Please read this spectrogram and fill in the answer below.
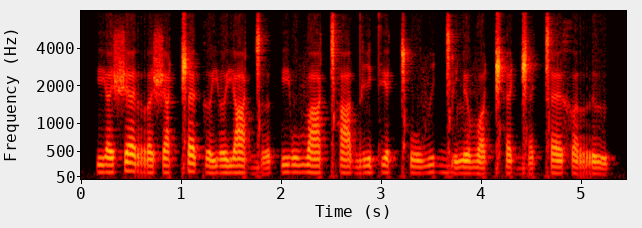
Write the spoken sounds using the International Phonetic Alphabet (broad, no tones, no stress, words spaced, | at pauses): jɛʃɛrɐ ʃaǁɛkɘ jɘ jaɡ͡ǀɘ | juvaǀʰa ditʲɛ ǀʰuvi ɡ͡ǀilʲɐvɐǁʰɛ ɡ͡ǁɛǀɛxɐ rɨ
